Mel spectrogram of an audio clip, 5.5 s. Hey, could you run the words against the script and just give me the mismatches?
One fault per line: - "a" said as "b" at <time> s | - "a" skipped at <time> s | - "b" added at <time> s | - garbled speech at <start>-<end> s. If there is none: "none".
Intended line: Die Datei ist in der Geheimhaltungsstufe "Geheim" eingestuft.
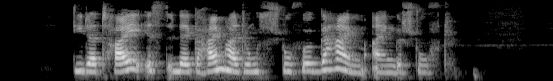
none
